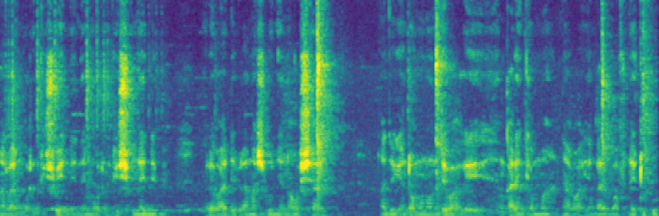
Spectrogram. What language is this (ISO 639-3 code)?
mas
